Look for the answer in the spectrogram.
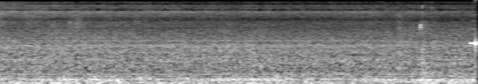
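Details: Samsung dryer after replacing the selector knob board, running with a load: steady low rumble of the drum turning, even and continuous, no scraping or knocking; normal running.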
